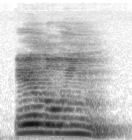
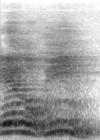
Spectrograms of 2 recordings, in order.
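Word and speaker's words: אלוהים: lê a da direita para a esquerda a pronúncia elohim elohim e foi traduzido para o grego mais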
